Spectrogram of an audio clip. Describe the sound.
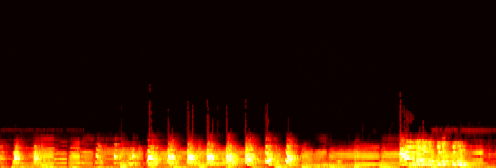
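A turkey gobbles in a string of loud, rapid, warbling bursts, each a rattling pulse of nasal calls, repeating over several seconds with short gaps and a final, denser outburst, alone without speech.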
